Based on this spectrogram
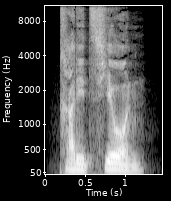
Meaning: tradition
- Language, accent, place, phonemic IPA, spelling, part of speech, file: German, Germany, Berlin, /tʁadiˈt͡si̯oːn/, Tradition, noun, De-Tradition.ogg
